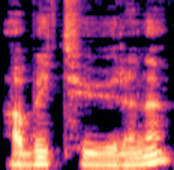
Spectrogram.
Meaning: definite plural of abitur
- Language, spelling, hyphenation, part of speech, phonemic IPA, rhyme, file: Norwegian Bokmål, abiturene, a‧bi‧tu‧re‧ne, noun, /abɪˈtʉːrənə/, -ənə, NB - Pronunciation of Norwegian Bokmål «abiturene».ogg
